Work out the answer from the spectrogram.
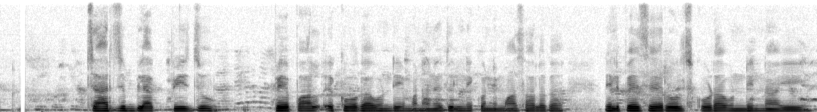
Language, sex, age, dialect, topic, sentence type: Telugu, male, 25-30, Southern, banking, statement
